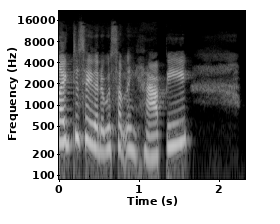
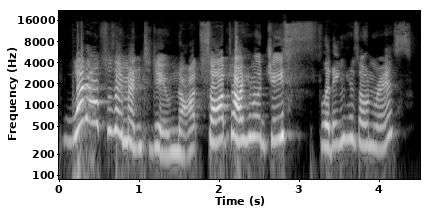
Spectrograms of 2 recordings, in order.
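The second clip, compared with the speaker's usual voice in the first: worked-up, higher and louder protest; indignant rant; 5 semitones higher, 5 dB louder than usual. Real, not acted. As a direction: rant in laughing outrage, pitched up. Mock-upset rant, laughing listeners.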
